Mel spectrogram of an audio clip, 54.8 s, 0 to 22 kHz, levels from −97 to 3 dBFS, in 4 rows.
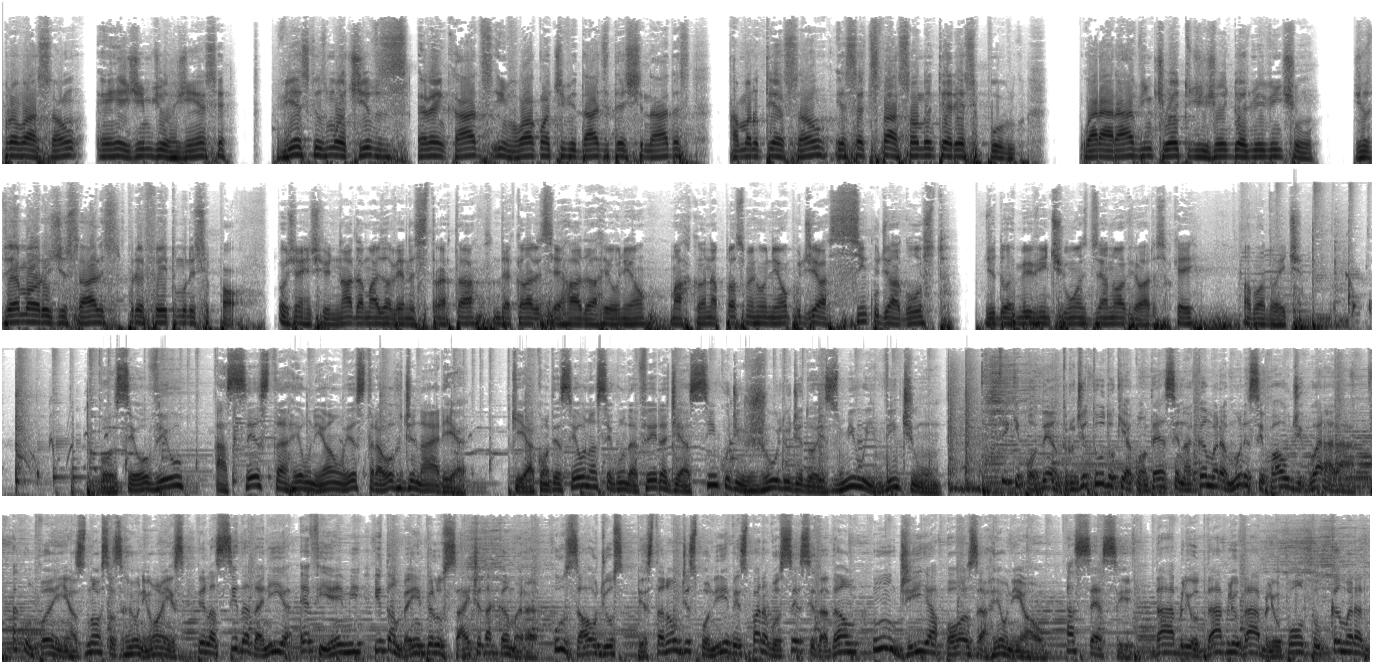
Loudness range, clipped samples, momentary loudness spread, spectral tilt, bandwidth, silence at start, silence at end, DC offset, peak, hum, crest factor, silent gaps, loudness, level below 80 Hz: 3 LU; under 0.1%; 6 LU; -5.5 dB/octave; 16.5 kHz; 0 s; 0 s; under 0.1%; 0 dBFS; none; 10 dB; 7.20-7.25 s, 10.57-10.73 s, 13.28-13.48 s, 23.37-23.41 s; -11 LUFS; -20 dBFS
